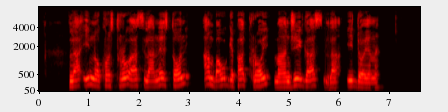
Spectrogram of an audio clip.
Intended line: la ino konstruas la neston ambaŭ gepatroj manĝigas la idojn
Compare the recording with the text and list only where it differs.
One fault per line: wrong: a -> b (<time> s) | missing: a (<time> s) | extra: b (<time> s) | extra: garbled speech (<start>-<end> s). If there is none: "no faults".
no faults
